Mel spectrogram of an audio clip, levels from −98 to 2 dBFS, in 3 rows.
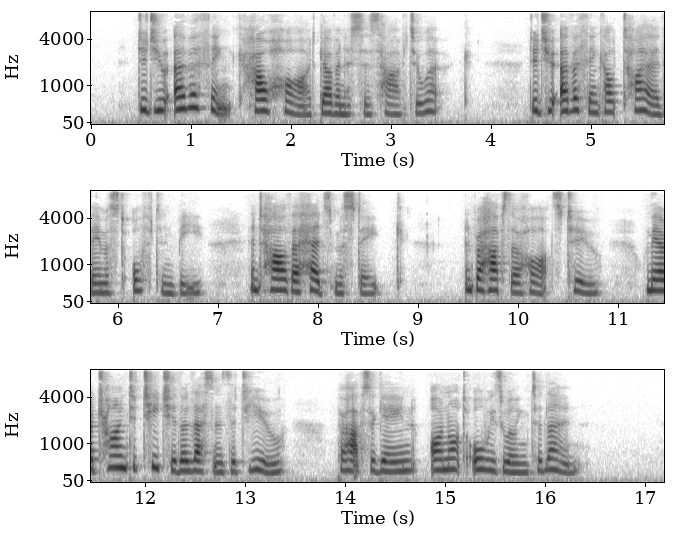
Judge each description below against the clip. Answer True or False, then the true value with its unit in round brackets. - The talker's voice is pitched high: True (235 Hz)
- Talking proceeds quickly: False (175 wpm)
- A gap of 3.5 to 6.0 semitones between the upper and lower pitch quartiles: True (3.9 semitones)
